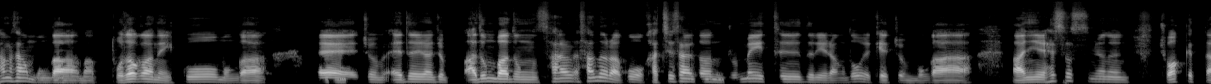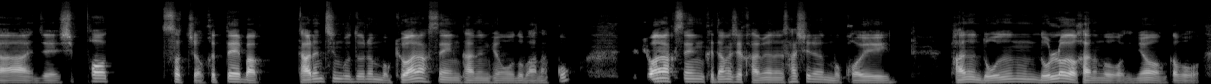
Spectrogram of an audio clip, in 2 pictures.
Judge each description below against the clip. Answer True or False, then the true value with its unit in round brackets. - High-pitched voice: False (110 Hz)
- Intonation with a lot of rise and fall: False (4.8 semitones)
